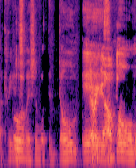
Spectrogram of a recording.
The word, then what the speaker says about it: DOM: Uh that's the dome. Dom. I call it the ladder. See, that's where you see the dom uh stands for depth of market. They pronounced the dome and it confused the entire I remember that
